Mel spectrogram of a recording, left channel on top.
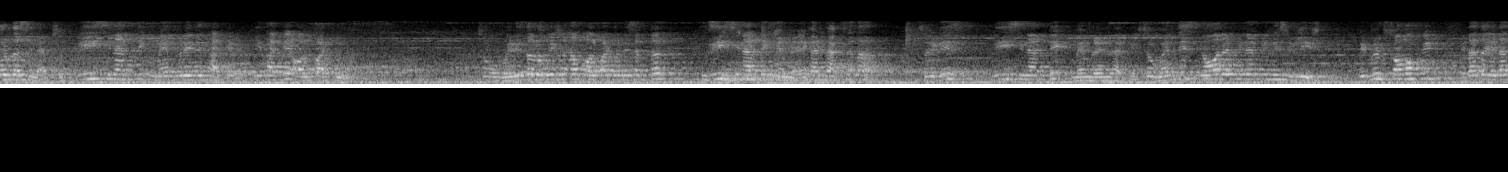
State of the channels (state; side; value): silent; right; digital silence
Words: the synapse so presynaptic মেমব্রেনে থাকে কি থাকে alpha 2 so where is the location of alpha 2 receptor presynaptic membrane এখানে থাকছে না so it is presynaptic membrane থাকে so when this norepinephrine is released it will some of it এটা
